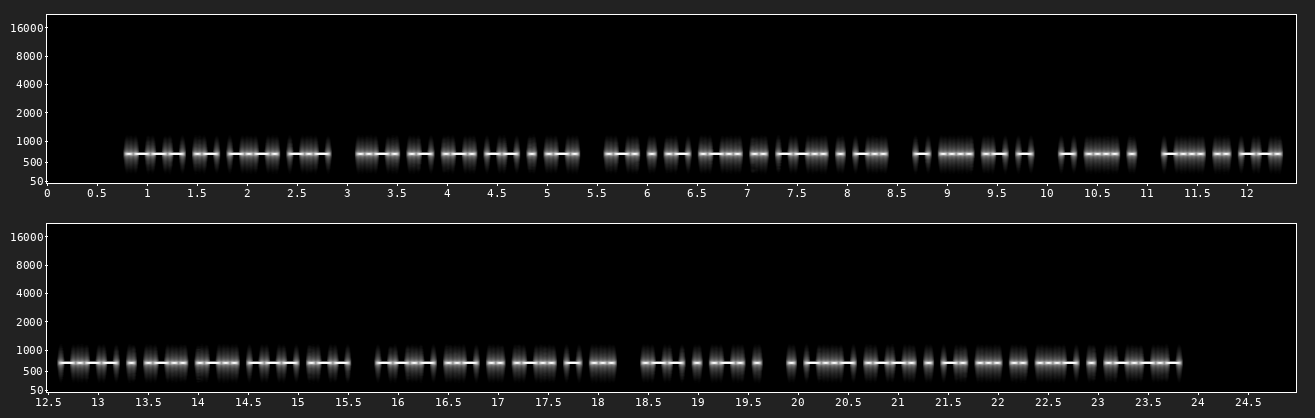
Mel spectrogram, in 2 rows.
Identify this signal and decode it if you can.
Morse code, heard as a keyed tone, about 27 wpm, 700 Hz. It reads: JACK FARMER REALIZED THAT THE BIG YELLOW QUILTS WERE EXPENSIVE.
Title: Pangram Challenge v2 - 28wpm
